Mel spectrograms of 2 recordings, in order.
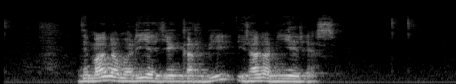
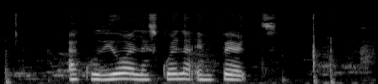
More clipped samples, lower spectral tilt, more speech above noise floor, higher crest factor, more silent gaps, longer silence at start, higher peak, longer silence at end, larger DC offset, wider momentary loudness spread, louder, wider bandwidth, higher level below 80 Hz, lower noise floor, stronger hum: neither; first, -7 dB/octave vs -5 dB/octave; first, 36 dB vs 23 dB; about the same, 18 dB vs 16 dB; neither; first, 0.8 s vs 0.05 s; first, -2 dBFS vs -8 dBFS; first, 1.25 s vs 0.15 s; neither; second, 11 LU vs 23 LU; first, -19 LUFS vs -23 LUFS; second, 10 kHz vs 11.5 kHz; about the same, -56 dBFS vs -54 dBFS; first, -54 dBFS vs -45 dBFS; neither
